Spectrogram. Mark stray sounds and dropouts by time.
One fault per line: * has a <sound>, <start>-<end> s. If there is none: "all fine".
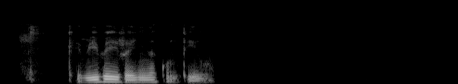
all fine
